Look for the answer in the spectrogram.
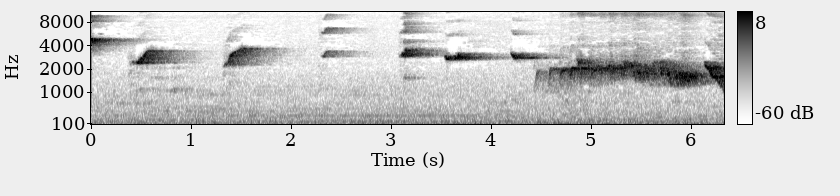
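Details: Song of a white-rumped shama, or murai Aceh: a series of separate bright whistled notes spaced about a second apart, building into a sustained, buzzy, warbled phrase at the end.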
